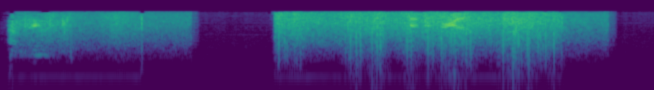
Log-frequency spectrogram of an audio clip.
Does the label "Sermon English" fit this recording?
No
